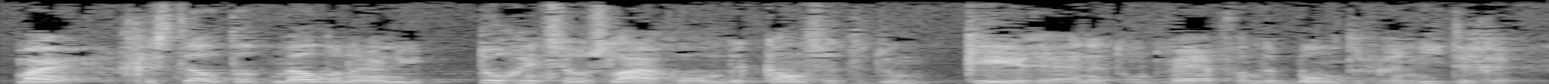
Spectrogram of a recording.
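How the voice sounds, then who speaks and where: A man's voice: on the high side, quick pace, slight background noise, close to an everyday voice. A man acting a pushy, argumentative reporter in a science-fiction radio drama. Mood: insistent. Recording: muffled old radio recording, long hall reverb.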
